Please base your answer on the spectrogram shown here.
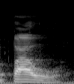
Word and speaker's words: Pau: I wasn't sure if it was like Pau or Pau. It sounds like Pau.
